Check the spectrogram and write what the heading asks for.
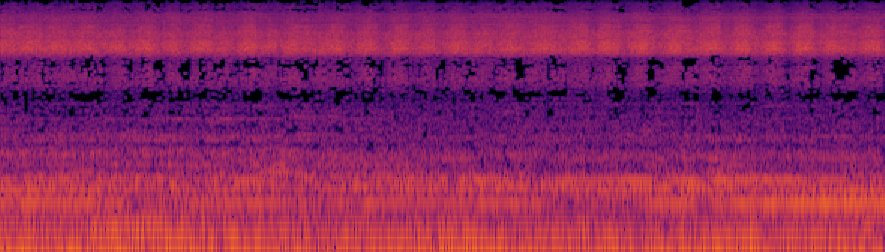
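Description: Chorus of cicadas: a steady, high, hissing buzz that pulses slightly, with a low rumble underneath.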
